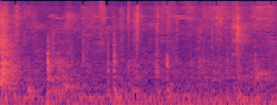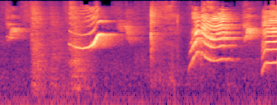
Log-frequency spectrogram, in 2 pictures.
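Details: Tame ringneck parrot that is said to talk, saying mummy, papa and radhe radhe; quiet at first, then a run of loud, bending, nasal speech-like syllables in the last three seconds.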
